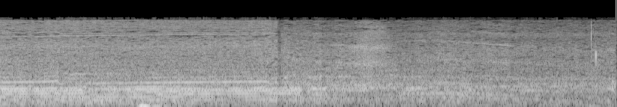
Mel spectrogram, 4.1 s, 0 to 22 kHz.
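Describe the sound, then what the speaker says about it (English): An F1 car in a racing video game holds a steady high engine whine whose pitch drops sharply as the brakes lock up, then carries on at lower revs, heard alone at moderate level. "You could hear the revs drop quite a large amount, insinuating a lock up"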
